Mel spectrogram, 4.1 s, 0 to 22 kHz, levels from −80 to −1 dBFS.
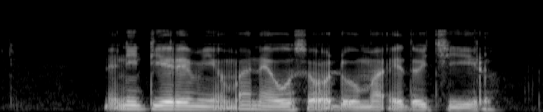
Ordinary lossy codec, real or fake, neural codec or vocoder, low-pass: none; fake; codec, 16 kHz, 16 kbps, FreqCodec, larger model; 7.2 kHz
